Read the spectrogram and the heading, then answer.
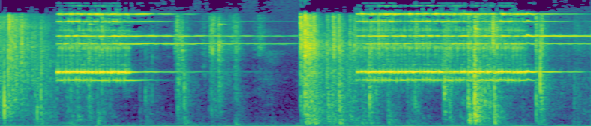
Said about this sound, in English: Hey, anybody gonna answer the phone?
